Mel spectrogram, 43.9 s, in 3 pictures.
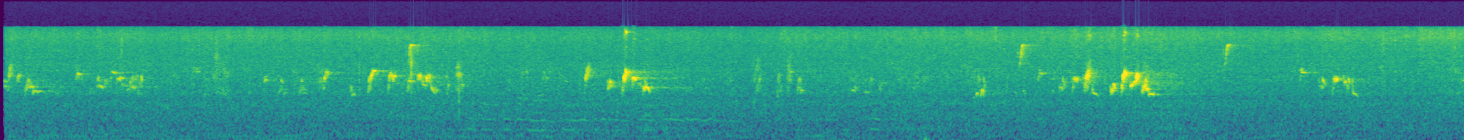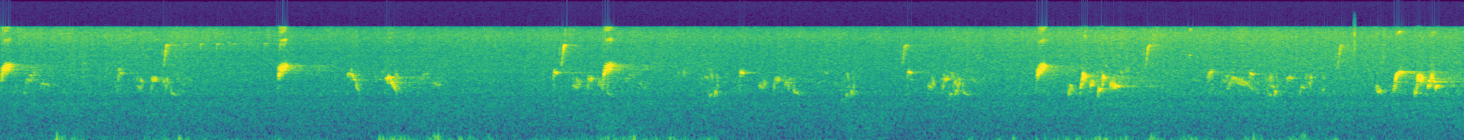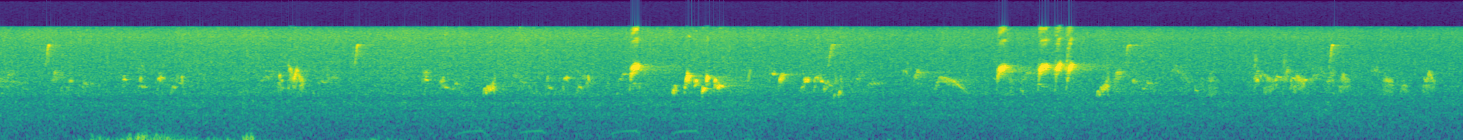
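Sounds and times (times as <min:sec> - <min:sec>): birds chirping: 0:00.0 - 0:13.9, 0:31.9 - 0:43.8.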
